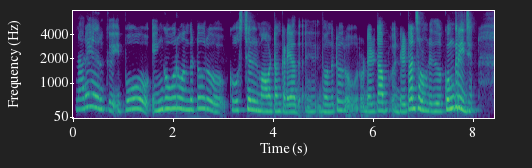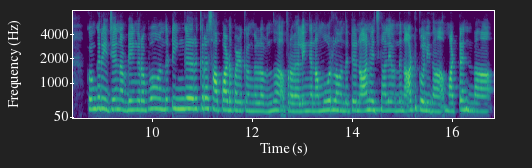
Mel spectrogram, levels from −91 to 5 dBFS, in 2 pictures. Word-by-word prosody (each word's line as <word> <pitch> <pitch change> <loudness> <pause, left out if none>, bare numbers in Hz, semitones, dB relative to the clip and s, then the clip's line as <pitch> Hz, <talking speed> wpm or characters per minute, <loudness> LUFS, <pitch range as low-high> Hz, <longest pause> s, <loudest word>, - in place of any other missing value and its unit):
நெறைய 320 +6 -6
இருக்கு 275 -4 -8
இப்போ 225 +4 -8 0.5
எங்க 260 +4 -2
ஊர் 305 0 -1
வந்துட்டு 270 +1 -5
ஒரு 280 -2 -3 0.4
கோஸ்டல் 255 +2 -2
மாவட்டம் 215 0 -3
கெடையாது. 200 0 -3 0.4
இது - - -12
வந்துட்டு 205 +4 -9
ஒரு - - -9 0.2
ஒரு 290 - -13
டெல்டா 215 +3 -3 0.4
டெல்டான்னு 275 +9 0
சொல்ல 260 -4 +1
முடியாது. 220 -1 -7 0.2
கொங்கு 305 +4 +3
ரீஜியன் 235 -4 -2 0.7
கொங்கு 285 +2 +3
ரீஜியன் 275 0 +1
அப்படிங்கிறப்போ 255 +2 0
வந்துட்டு, 275 +1 -1
இங்க 285 +1 +4
இருக்கிற 290 +1 +1
சாப்பாடு 260 -1 +7
பழக்கங்கல 230 -2 -2
வந்து 225 +4 -3
அப்புறம் 225 -1 -1
வேலைங்கே 225 +1 -1
நம்ம 230 +2 -1
ஊர்ல 255 -1 +4
வந்துட்டு 230 +1 -4
நான்வெஜ்னாலே 245 0 +2
வந்து 240 +1 -5
நாட்டுக்கோழி 250 -3 +3
தான், 210 - +2
மட்டன் 240 +4 +2 0.2
தான். 215 -1 +4
250 Hz, 140 wpm, -24 LUFS, 225-275 Hz, 0.7 s, சாப்பாடு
